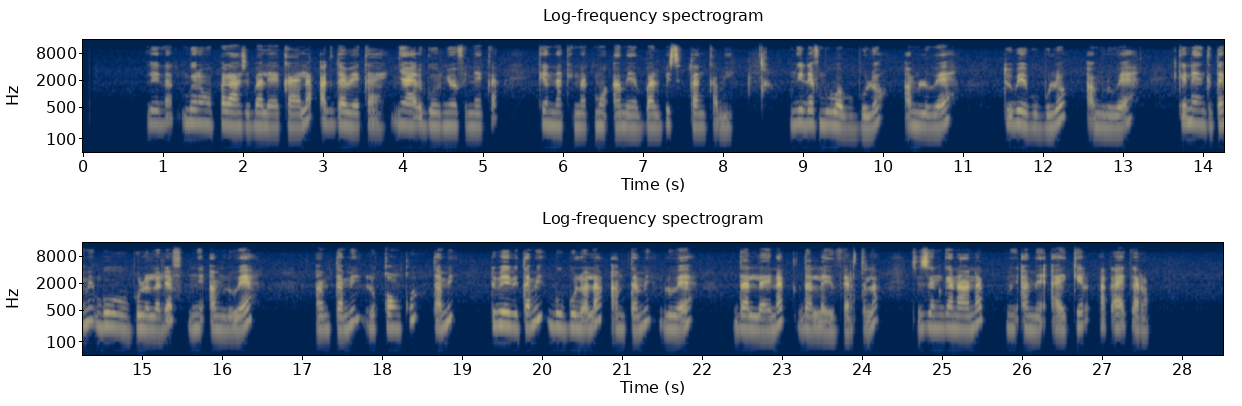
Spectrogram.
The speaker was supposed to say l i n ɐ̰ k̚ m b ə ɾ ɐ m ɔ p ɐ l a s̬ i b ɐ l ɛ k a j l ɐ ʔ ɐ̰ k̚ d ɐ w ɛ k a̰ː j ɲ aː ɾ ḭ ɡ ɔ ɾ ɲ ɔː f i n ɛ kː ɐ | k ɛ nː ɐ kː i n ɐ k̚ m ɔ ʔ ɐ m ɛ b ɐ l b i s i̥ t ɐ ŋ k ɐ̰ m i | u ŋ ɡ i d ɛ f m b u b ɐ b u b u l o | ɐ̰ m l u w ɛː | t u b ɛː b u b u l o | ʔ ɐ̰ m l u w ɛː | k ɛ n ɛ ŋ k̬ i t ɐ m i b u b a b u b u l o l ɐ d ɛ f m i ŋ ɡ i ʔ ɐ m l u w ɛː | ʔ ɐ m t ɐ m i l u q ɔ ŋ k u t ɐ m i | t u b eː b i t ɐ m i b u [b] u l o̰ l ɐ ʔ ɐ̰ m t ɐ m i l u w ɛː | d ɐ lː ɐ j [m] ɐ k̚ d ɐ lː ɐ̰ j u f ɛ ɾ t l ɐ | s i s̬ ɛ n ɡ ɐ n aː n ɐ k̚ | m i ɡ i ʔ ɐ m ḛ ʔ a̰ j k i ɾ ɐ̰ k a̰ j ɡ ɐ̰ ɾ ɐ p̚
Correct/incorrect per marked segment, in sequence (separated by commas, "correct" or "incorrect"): correct, incorrect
